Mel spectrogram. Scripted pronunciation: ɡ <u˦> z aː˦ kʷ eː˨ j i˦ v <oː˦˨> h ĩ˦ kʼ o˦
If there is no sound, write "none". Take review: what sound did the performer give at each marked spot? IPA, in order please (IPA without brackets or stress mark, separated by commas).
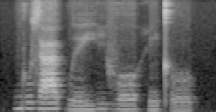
u˦, oː˦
